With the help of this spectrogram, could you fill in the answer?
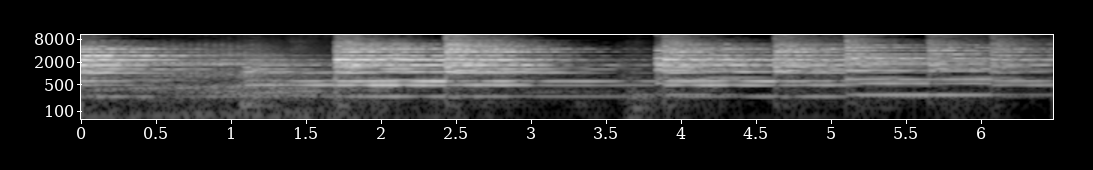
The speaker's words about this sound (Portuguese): O badalar dos sinos.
